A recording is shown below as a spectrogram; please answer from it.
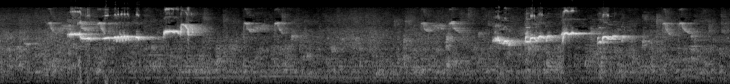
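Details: Flowerpecker master song for training caged songbirds: two lively bursts of high twittering, each with quick rising slurs and a thin sustained whistle, separated by a few seconds of soft background chirping.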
